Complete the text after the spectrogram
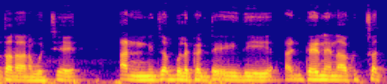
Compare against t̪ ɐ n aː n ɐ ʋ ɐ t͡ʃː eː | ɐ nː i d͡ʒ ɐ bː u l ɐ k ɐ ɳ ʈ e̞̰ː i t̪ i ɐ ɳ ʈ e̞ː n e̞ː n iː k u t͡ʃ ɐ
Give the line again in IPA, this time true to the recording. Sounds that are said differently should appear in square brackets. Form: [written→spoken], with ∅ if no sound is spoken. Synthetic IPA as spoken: t̪ ɐ n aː n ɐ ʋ ɐ t͡ʃː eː | ɐ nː i d͡ʒ ɐ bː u l ɐ k ɐ ɳ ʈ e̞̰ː i [t̪→d̪] i ɐ ɳ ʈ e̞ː n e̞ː n [iː→aː] k u t͡ʃ ɐ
